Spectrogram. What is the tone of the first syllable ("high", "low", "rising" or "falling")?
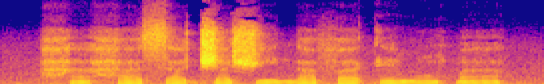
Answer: low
